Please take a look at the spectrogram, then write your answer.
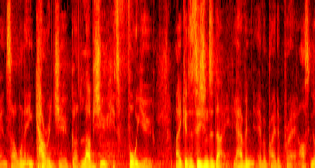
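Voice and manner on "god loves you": ordinary delivery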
